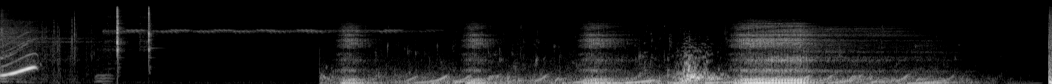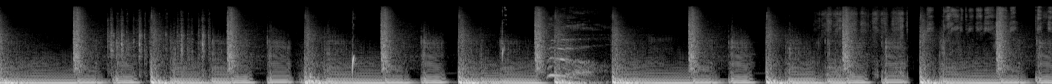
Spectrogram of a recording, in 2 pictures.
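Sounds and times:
deep crocodile roar: 5.8 - 8.9
sharp clicks: 11.6 - 12.8.

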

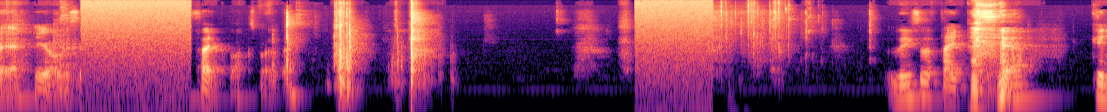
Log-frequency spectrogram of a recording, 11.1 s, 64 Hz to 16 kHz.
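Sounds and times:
static hiss: 0.6 - 1.9, 6.4 - 7.4
plastic wrap and paper rustling: 7.1 - 8.4.

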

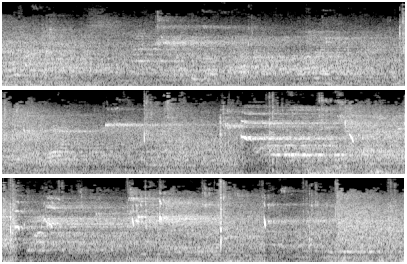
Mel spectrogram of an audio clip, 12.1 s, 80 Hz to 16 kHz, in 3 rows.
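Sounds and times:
shoes squeaking on sports floor: 5.0 - 12.0
racket hitting shuttlecock: 5.4 - 8.6, 9.3 - 12.0.

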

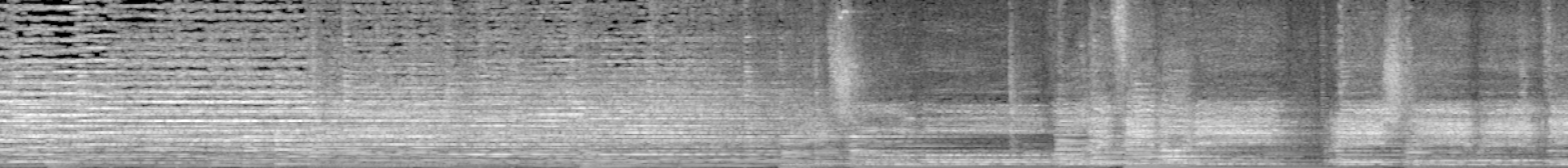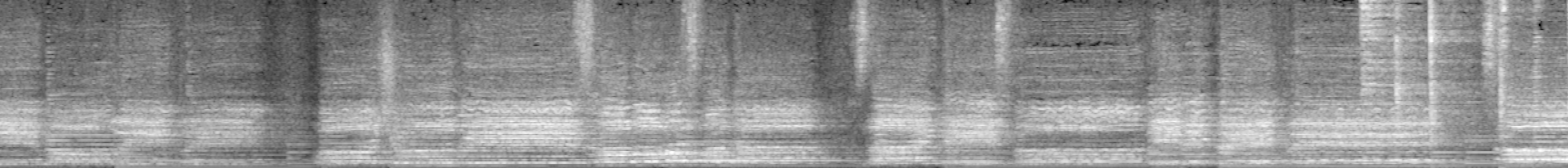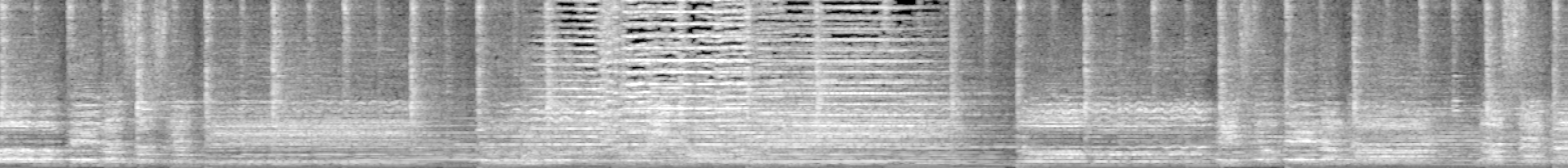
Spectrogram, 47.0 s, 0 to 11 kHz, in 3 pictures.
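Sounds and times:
instrumental accompaniment: 0.0 - 47.0
mixed choir singing: 7.8 - 47.0.

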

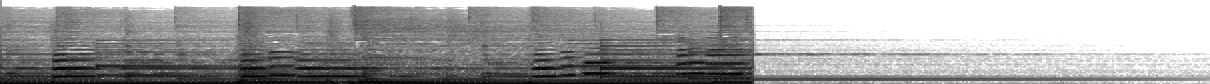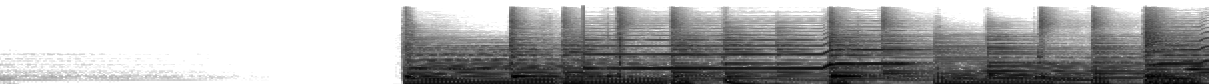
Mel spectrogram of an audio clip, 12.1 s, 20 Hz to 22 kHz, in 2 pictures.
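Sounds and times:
music with heavy bass: 0.0 - 3.8, 8.1 - 12.0.

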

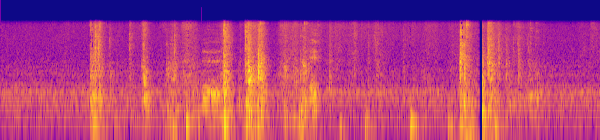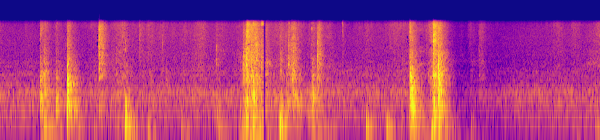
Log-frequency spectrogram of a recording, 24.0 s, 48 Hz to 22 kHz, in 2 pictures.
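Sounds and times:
wooden door knocks and bumps: 4.4 - 7.5, 9.0 - 10.4, 12.8 - 13.7, 14.5 - 15.1, 16.8 - 18.4, 20.1 - 21.2.

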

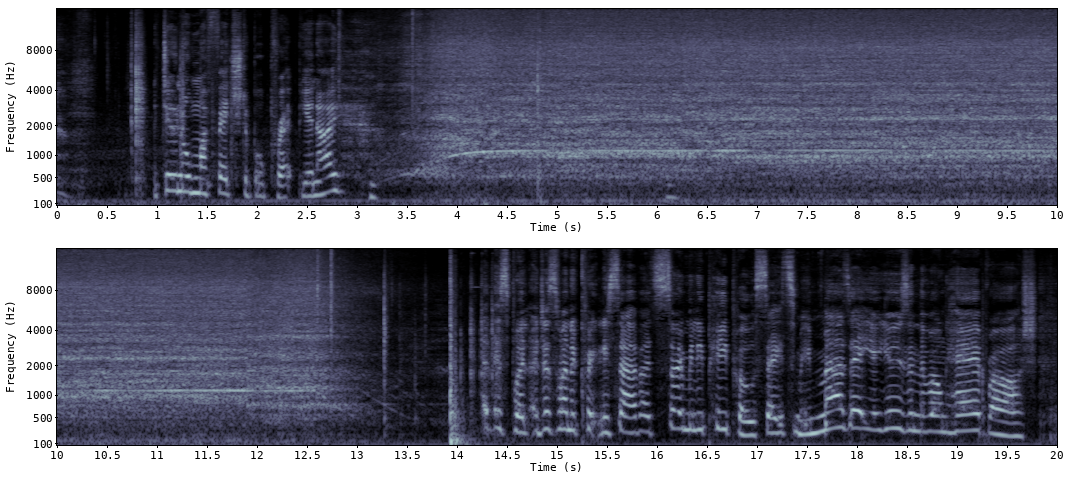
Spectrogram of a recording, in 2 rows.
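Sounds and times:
hair dryer blowing: 3.1 - 13.8.

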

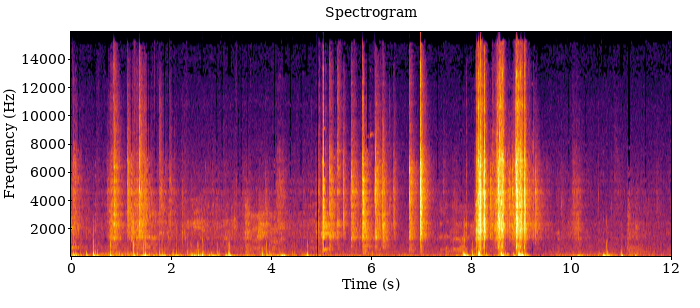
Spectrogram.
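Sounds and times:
airsoft rifle gunfire: 8.1 - 9.3
full-auto bursts: 8.1 - 9.3.

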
